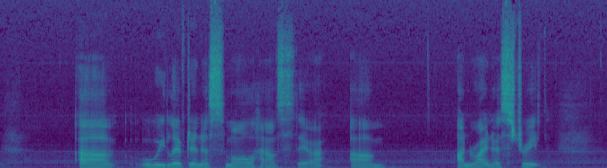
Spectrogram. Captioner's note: hebrew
